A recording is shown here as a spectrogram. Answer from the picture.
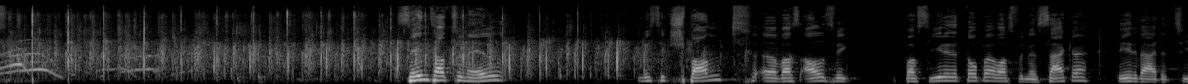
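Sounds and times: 
audience applause: 0.0s - 7.3s
speech: 4.1s - 5.2s, 6.4s - 11.8s.

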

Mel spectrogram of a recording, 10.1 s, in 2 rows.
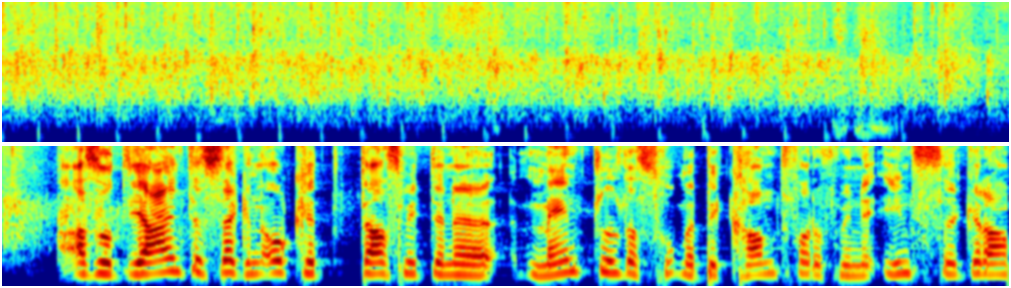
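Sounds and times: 
crowd applauding: 0.0s - 5.6s
speech: 5.4s - 10.0s.

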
